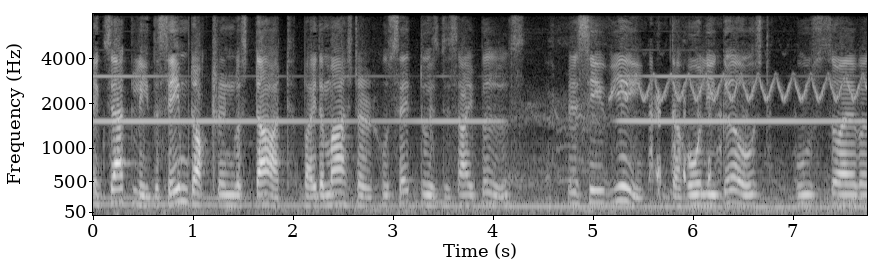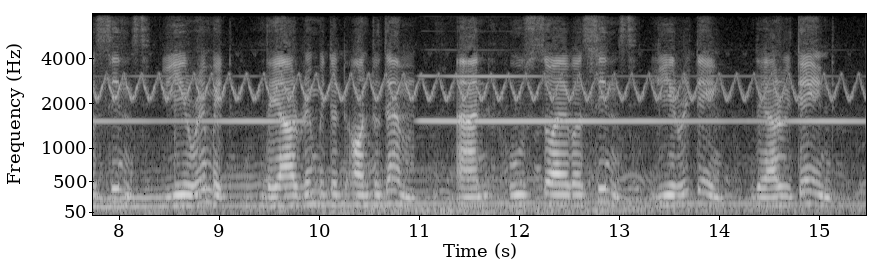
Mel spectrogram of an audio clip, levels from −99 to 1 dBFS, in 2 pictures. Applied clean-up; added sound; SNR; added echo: none; Wind instrument, woodwind instrument + Race car, auto racing / Alarm; 6 dB; none.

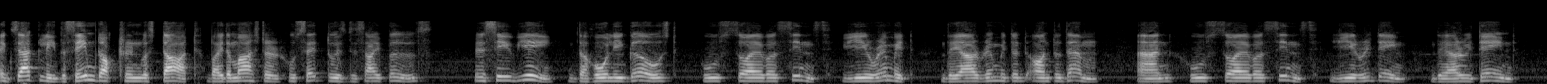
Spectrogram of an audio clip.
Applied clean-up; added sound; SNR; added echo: none; none; none; none.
